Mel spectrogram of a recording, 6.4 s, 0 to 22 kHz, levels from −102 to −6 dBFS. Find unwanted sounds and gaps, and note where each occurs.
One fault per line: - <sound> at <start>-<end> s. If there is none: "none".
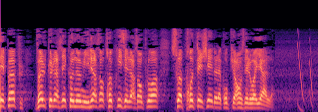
- chirp at 5.9-6.3 s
